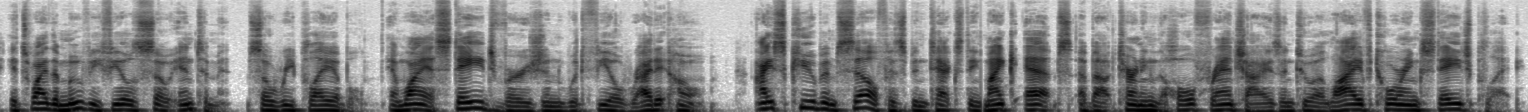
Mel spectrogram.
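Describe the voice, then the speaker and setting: A man's voice: medium pitch, normal speed, dry recording, studio quality. A man reading scripted film commentary as host, in a wry, tongue-in-cheek way. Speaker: video essay host.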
